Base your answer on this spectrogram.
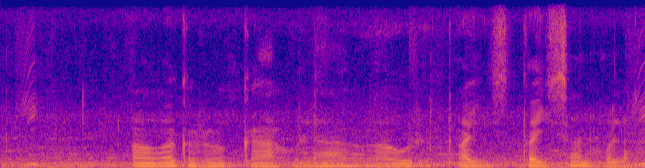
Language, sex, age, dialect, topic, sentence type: Bhojpuri, female, 18-24, Western, agriculture, question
